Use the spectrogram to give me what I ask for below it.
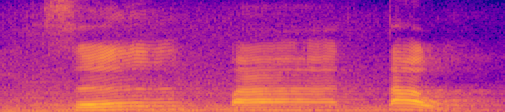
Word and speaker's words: sepatu: pengucapannya jadi selambau Hai ada lagi sepatu Hai sepatu pengucapannya menjadi sepatau itu anak-anak yang dinamakan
